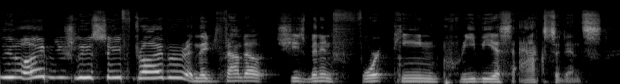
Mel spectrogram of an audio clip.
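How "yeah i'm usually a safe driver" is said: shrill, very high, very loud crying. Retelling what a driver said in court: imitating someone crying. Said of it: "she's crying, like".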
